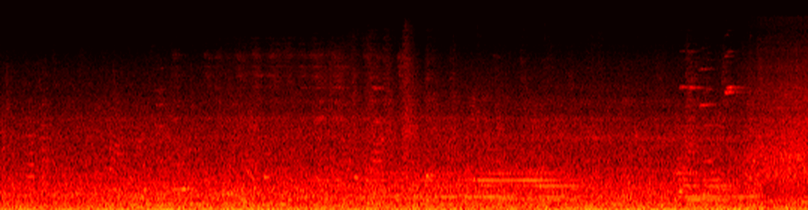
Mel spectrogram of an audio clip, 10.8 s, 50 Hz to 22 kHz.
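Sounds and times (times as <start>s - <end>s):
train riding on rails heard from inside a carriage: 0.0s - 10.7s.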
